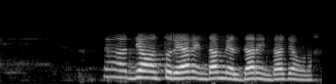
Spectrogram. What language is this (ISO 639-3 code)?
pan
